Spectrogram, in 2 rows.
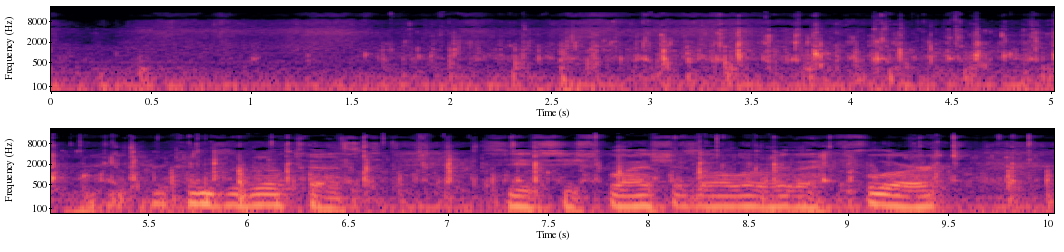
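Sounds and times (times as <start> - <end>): dog lapping water: 1.0 - 10.0.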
